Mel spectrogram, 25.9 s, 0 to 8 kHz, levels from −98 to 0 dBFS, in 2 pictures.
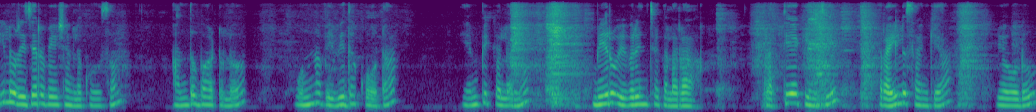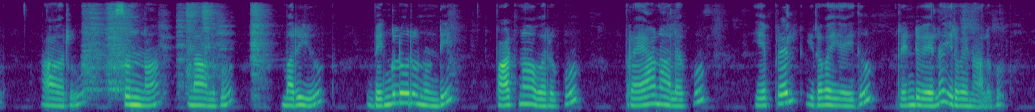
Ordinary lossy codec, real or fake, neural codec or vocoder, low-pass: Opus, 64 kbps; real; none; 7.2 kHz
